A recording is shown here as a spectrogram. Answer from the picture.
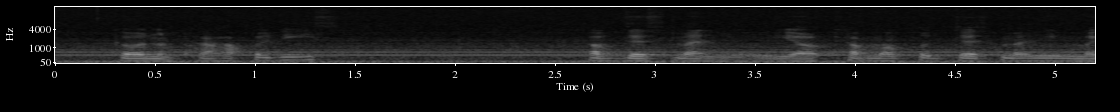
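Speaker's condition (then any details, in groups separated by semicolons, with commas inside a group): Cerebral palsy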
